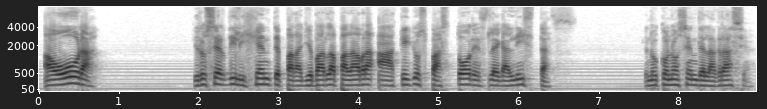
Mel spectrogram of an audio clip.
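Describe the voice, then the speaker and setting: A man preaching a sermon, swinging from shouted passages to quiet, intimate ones. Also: fairly high pitch, steady tone, a little slow.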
